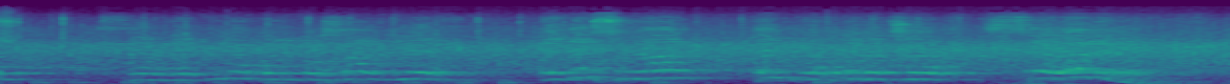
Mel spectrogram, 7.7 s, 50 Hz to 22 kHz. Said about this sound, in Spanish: Los aplausos para el futbolista otomano, que ya lleva 10 tantos esta temporada con el Getafe Club de Fútbol.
